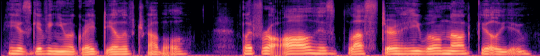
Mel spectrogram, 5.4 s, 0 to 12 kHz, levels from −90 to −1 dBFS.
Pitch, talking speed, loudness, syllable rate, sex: 160 Hz, 210 wpm, -18 LUFS, 4.6 syllables/s, female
